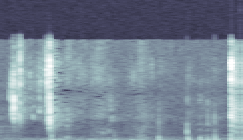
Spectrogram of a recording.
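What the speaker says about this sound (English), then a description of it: "Let's try the cold-grown Nordis. It's very crunchy and juicy, with no bitterness at all." Crisp bites into crunchy, juicy cold-grown Nordis lettuce: a few sharp crunches spaced irregularly, with moist chewing between them, close up and with no talking.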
